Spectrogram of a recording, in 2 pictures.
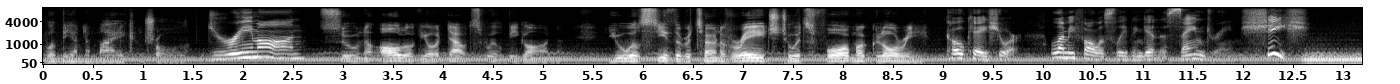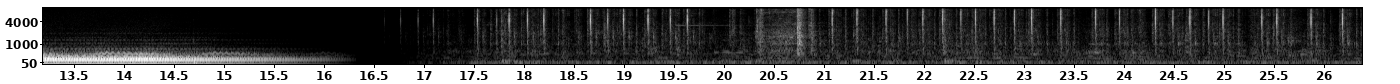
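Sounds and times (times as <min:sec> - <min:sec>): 
speech: 0:00.1 - 0:13.0
low sustained hum: 0:00.2 - 0:16.2
antique typewriter clacking as a report is typed: 0:16.7 - 0:26.3.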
